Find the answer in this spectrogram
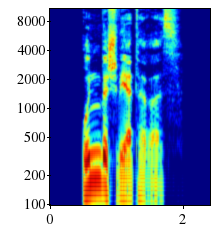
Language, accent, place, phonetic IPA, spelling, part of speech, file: German, Germany, Berlin, [ˈʊnbəˌʃveːɐ̯təʁəs], unbeschwerteres, adjective, De-unbeschwerteres.ogg
- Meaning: strong/mixed nominative/accusative neuter singular comparative degree of unbeschwert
